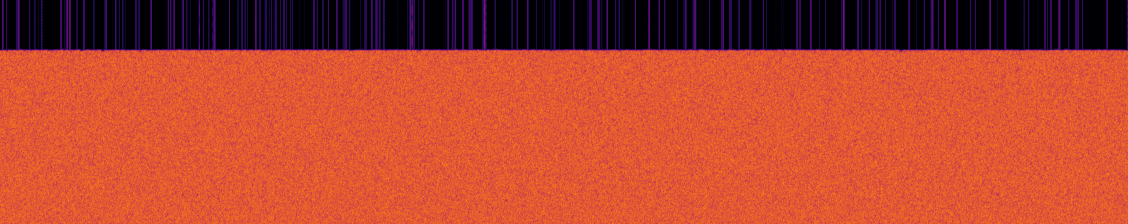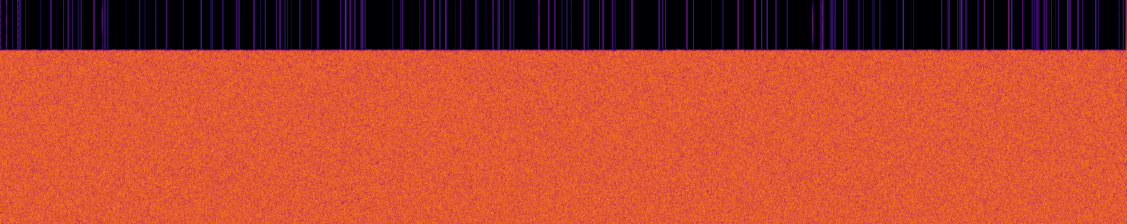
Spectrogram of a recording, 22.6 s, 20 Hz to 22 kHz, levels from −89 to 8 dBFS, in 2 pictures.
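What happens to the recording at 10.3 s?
At 10.3 s the audio is loud, harsh broadband noise, as it is throughout. These are samples built from the wrong bytes: each value is assembled with its bytes misordered or misaligned, so the rapidly changing low bits dominate.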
